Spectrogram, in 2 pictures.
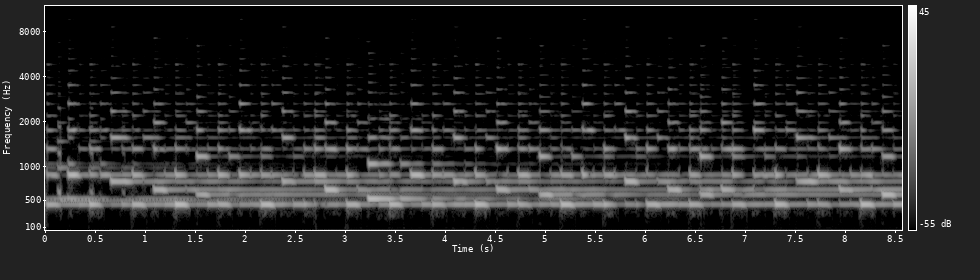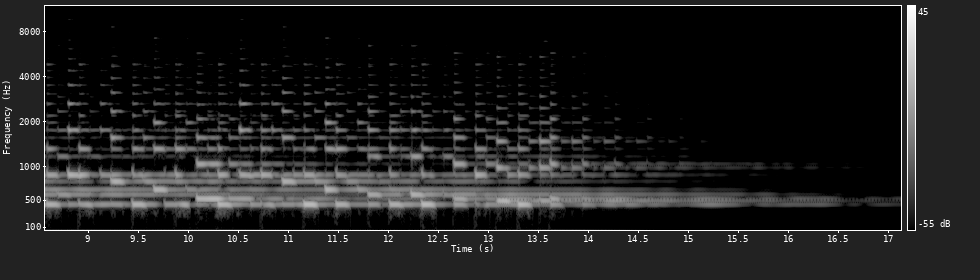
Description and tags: trance melodic loop i wrote using gladiator synth.riff never made the track though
